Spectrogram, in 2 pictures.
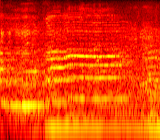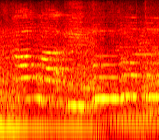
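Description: A large choir of schoolchildren singing a song together, one melody carried by many young voices.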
